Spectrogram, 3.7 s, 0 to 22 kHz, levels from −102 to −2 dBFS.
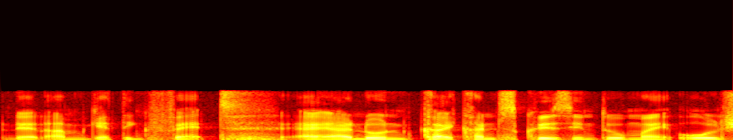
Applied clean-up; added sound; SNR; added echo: none; none; none; none.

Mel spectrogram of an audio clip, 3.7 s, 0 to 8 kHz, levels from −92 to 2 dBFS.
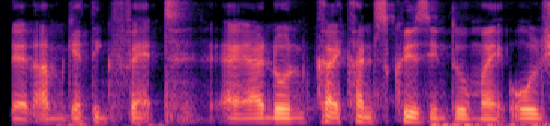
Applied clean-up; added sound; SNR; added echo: neural mask model DeepFilterNet 3.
